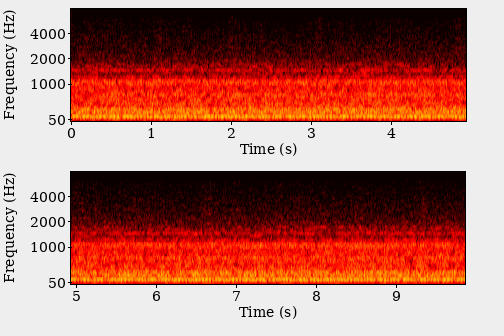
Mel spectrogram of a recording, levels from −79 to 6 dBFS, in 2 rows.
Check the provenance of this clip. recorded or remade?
recorded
